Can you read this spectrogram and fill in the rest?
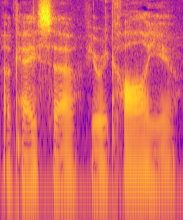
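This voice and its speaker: A man narrating a casual software tutorial as an instructor, explaining step by step in an informal, somewhat hesitant way. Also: low-pitched, monotone, normal speed.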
